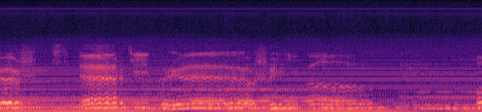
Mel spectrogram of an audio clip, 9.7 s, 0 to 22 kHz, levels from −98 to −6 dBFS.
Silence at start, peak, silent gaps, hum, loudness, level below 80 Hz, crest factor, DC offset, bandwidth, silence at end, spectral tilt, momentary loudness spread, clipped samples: 0 s; -16 dBFS; none; 50 Hz at -45 dBFS; -34 LUFS; -44 dBFS; 16 dB; under 0.1%; over 20 kHz; 0 s; -8 dB/octave; 12 LU; under 0.1%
